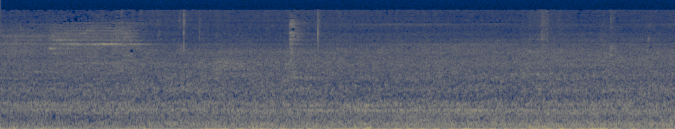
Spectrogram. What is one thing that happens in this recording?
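A diesel locomotive rumbles as it approaches slowly along the tracks.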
